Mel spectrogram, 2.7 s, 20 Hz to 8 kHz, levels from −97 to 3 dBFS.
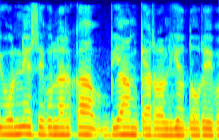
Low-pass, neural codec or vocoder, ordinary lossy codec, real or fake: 7.2 kHz; none; MP3, 48 kbps; real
